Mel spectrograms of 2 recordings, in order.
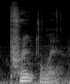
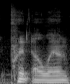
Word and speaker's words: println: learning Java I noticed most folks refer to this as println and then I read a textbook where the teacher very emphatically insisted that it must be pronounced print line' so i whatever anyway println print wind print line i'm cool with all of them nobody's going to misunderstand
